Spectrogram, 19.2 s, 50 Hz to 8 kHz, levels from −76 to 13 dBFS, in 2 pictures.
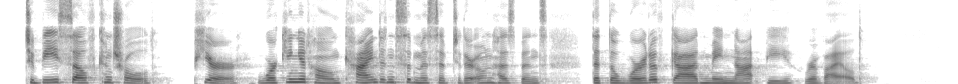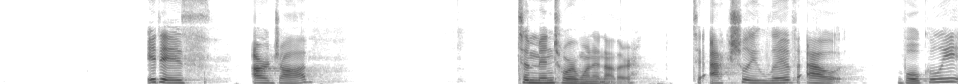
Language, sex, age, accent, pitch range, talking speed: English, female, 30-49, American, 205-260 Hz, 115 wpm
